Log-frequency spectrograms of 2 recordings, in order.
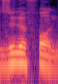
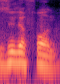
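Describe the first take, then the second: The two takes are said the same way.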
